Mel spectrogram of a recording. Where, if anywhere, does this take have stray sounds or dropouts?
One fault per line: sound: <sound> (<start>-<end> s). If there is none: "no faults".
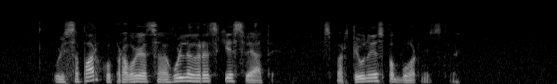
no faults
